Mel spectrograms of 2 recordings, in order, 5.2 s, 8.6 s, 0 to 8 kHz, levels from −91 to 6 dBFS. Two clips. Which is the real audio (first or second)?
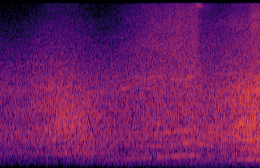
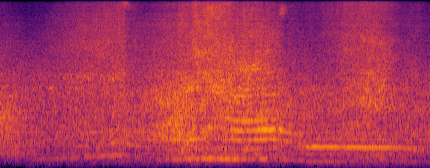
first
